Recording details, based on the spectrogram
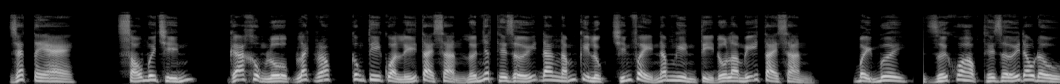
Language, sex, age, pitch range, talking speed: Vietnamese, male, 20-39, 145-200 Hz, 205 wpm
